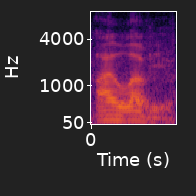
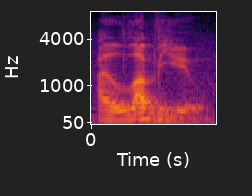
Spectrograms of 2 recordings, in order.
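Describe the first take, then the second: First: It is said in a calm, positive, neutral tone. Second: It is said in a harsh, angry tone. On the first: "positive, clear, neutral way" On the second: "in an angry way"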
